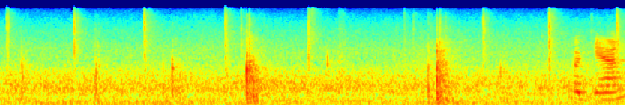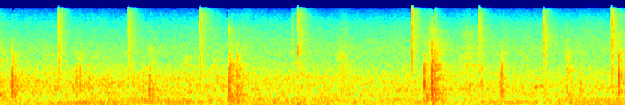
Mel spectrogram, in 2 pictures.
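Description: Jump rope slapping a concrete patio as it is turned and jumped, a run of sharp ticks roughly two a second.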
